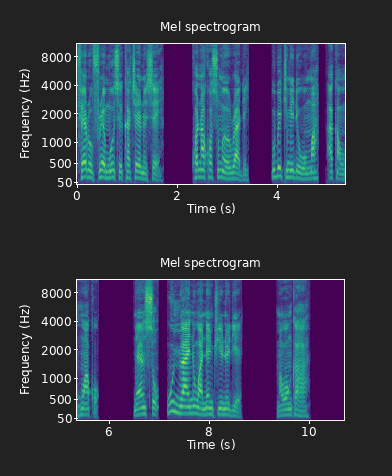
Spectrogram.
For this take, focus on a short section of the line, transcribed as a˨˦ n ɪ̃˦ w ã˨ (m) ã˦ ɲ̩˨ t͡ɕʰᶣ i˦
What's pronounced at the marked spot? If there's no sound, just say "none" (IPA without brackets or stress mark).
n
